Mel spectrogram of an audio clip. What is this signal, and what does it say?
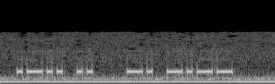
Morse code, heard as a keyed tone, about 25 wpm, 600 Hz, with radio noise. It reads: LI NY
